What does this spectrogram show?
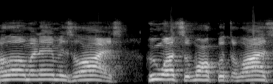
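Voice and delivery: very loud, high, belted out as if filling an arena. Retelling what a wrestler said before the match: imitating Elias. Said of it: "Elias Samson was going like this".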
